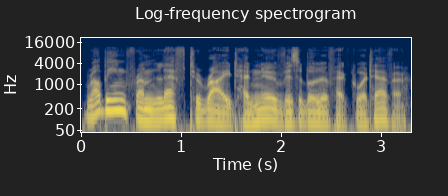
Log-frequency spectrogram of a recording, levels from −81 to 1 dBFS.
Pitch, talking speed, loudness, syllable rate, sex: 100 Hz, 180 wpm, -16 LUFS, 5.0 syllables/s, male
